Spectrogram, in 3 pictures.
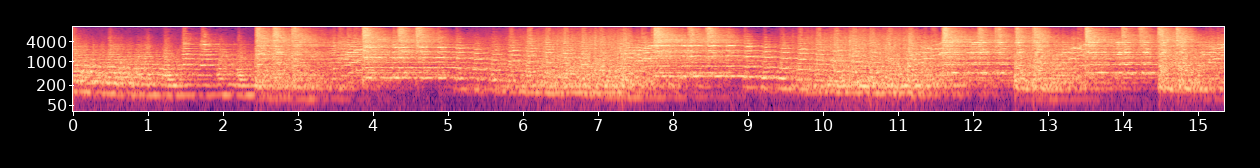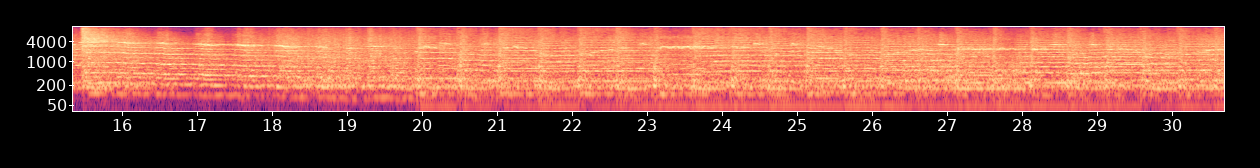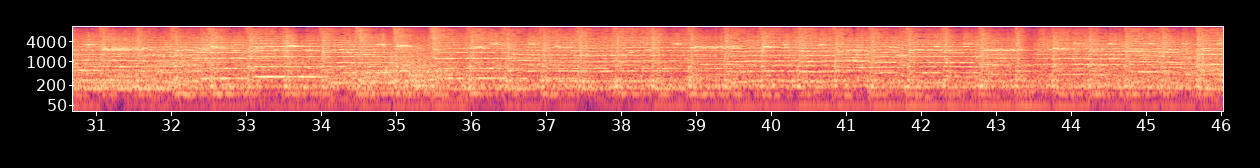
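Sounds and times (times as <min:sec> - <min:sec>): orchestral music with brass: 0:00.0 - 0:46.0
steady beat of strikes: 0:10.0 - 0:16.5, 0:17.8 - 0:46.0.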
